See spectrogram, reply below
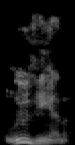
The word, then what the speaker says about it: Louisiana: You got to say it right. Louisiana.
